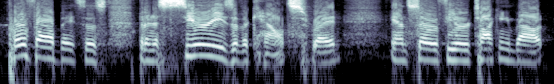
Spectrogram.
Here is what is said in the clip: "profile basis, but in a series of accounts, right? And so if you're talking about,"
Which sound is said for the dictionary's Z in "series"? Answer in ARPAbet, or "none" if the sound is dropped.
Z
